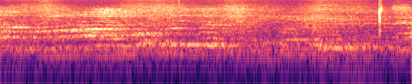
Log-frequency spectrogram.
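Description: Faint background voices, children's among them, with a single sharp click near the end.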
